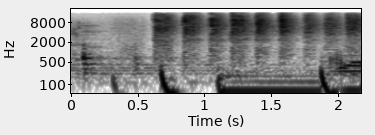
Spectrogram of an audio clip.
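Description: A quick run of short hisses from a pump-spray hair shine mist being sprayed onto hair. Background music with a steady bass comes in about a second in.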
